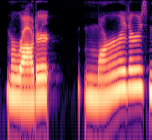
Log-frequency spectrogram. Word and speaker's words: Marauder's: In British English, this is normally pronounced as marauders. You do want to stress on the second syllable.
